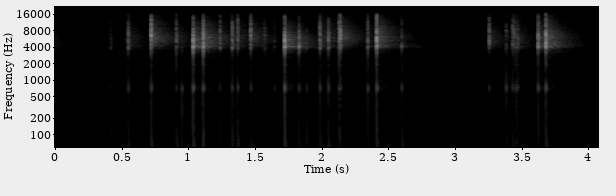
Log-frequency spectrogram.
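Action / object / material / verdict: tap / whole husked coconut / coconut shell / none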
